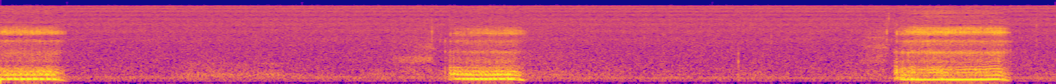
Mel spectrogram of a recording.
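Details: Sleeping Queensland Koolie indoors, snoring in three long rasping breaths spaced about four seconds apart, each low and rumbling with a steady hum, quiet room between them.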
